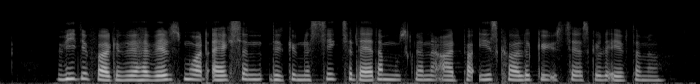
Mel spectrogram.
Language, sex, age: Danish, female, 32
